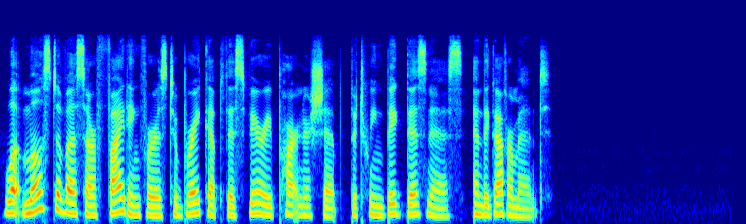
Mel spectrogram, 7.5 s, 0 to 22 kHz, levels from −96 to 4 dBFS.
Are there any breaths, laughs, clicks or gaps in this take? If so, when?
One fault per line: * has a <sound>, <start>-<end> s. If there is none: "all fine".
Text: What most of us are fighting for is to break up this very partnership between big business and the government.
all fine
